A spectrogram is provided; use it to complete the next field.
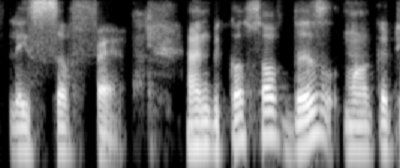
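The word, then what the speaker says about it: laissez-faire: policy of laser fare it is pronounced as laser fair and because of this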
